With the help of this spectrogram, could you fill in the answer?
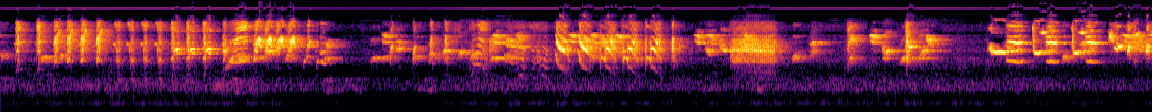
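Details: Spirited pintassilgo (hooded siskin) kept as a pet bird, singing a fast, continuous twittering song of buzzy trills, sharp chips and short whistled notes in dense bursts with brief pauses; a faint steady low hum runs underneath.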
